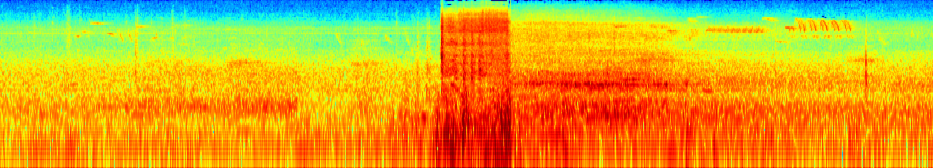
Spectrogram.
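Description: A car's engine is started about halfway through, with a loud burst of about a second, then runs and fades as the car drives away.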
